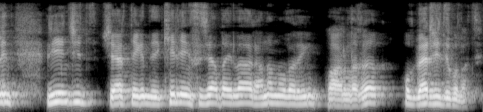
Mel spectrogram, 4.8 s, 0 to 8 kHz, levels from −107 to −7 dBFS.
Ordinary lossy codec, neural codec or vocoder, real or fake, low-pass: none; vocoder, 44.1 kHz, 128 mel bands every 256 samples, BigVGAN v2; fake; 7.2 kHz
